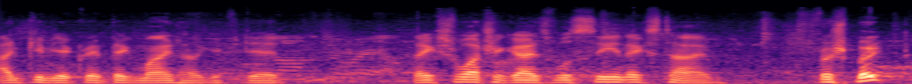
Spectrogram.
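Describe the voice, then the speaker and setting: A man's fairly low voice at a very fast pace, with ordinary pitch variation and noticeable background noise. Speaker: Disney theme park vlogger. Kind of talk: vlog narration.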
